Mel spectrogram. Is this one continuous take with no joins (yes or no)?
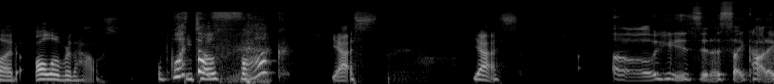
yes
